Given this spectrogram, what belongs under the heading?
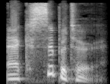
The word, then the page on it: accipiter: British English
